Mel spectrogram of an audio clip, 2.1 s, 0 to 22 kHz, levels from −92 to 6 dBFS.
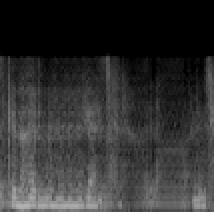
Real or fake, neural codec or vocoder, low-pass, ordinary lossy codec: fake; codec, 16 kHz, 0.5 kbps, FreqCodec, smaller model; 7.2 kHz; none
